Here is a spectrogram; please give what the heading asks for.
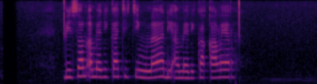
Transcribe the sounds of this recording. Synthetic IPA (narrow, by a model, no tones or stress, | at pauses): bisɔnamɛɾikat͡ʃit͡ʃiŋnadiʔameɾikakalɛr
